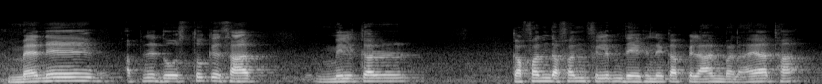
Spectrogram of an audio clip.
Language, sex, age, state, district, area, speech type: Urdu, male, 45-60, Uttar Pradesh, Gautam Buddha Nagar, urban, spontaneous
